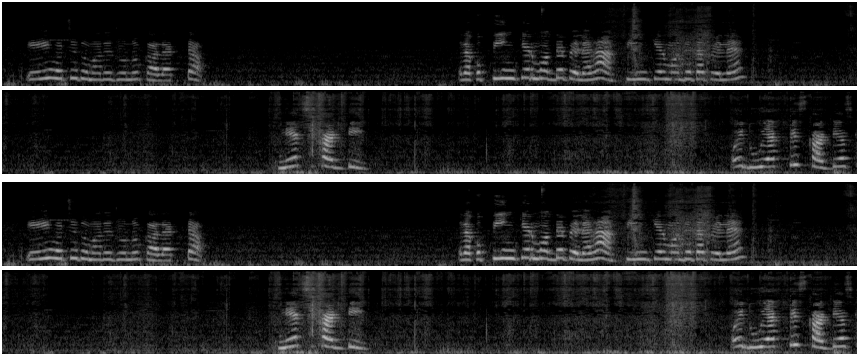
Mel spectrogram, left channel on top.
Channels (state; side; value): quieter; left; 3.6 dB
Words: এই হচ্ছে তোমাদের জন্য কালারটা। দেখো পিঙ্কের মধ্যে পেলে, হ্যাঁ পিঙ্কের মধ্যেটা পেলে। নেক্সট খাড্ডি, ওই 2-1 পিস খাড্ডি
